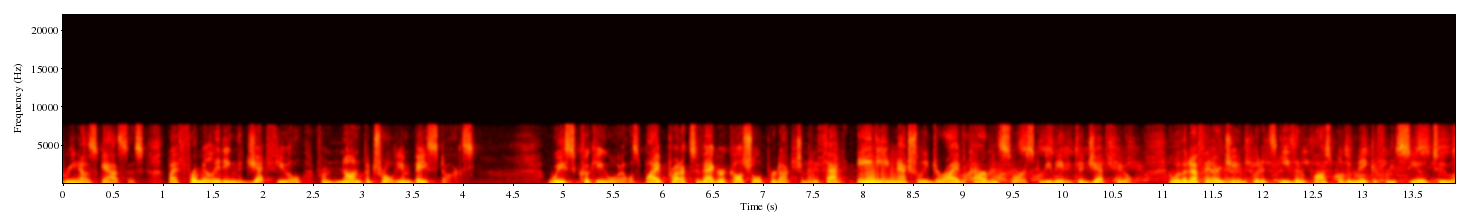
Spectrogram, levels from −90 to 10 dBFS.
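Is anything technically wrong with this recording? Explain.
Yes, there are two faults in this speech clip.

From 7.23 to 8.40 s the speech turns into a rigid, metallic buzz at 200 Hz that only roughly tracks the words. This is robotic sound from repeated short buffers, likely caused by audio arriving too seldom, so a 5 ms chunk is replayed while most of the real audio is skipped. Unlike an echo, nothing recurs later.

From 8.97 s to the end, each phrase comes back about a fifth of a second later, thinner and more ringing, peaking at about 15 dB below the speech. This is feedback echo between two devices: one device's playback re-enters the other's microphone, beyond either echo canceller's reach. Unlike the buzz, the original speech stays intact, with delayed copies laid on top.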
